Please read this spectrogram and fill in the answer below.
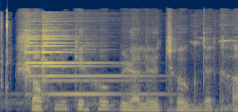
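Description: A click, then a single bell ding that rings on for about a second and a half: the sound effect of a subscribe-button and notification-bell animation.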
